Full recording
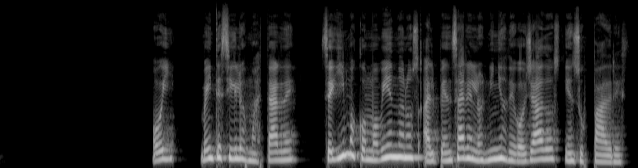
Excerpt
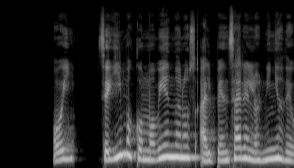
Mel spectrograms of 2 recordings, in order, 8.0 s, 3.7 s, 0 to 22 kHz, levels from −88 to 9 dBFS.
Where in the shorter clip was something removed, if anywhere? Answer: 1.1 s

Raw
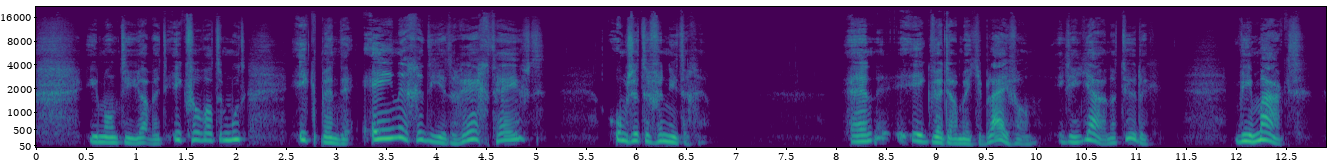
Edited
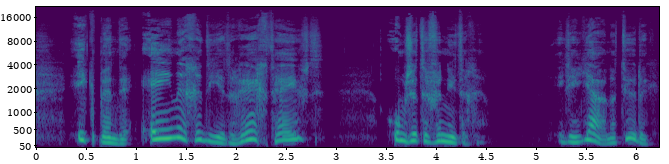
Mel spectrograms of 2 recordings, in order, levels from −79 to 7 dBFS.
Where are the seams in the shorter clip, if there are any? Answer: 5.1 s

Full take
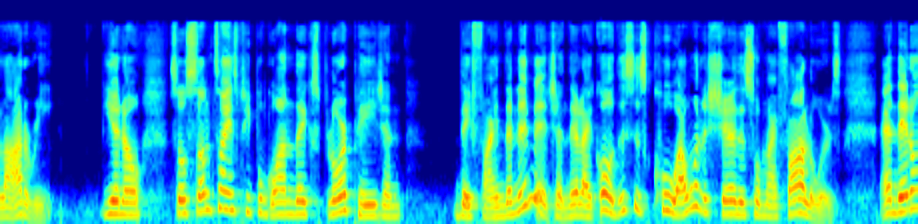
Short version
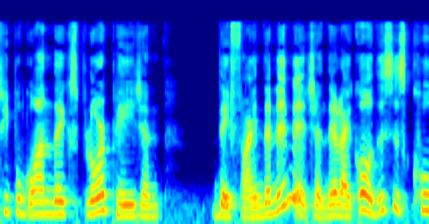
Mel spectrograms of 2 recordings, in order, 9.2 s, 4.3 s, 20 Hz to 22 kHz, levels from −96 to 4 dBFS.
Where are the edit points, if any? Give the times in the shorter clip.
none

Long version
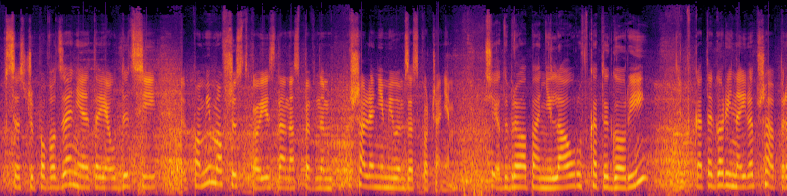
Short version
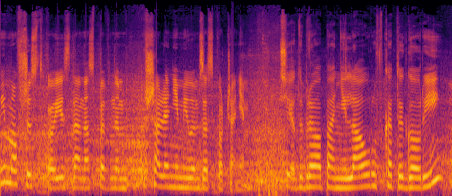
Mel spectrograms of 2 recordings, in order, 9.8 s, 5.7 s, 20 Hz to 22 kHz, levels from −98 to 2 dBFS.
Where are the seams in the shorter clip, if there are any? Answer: none

